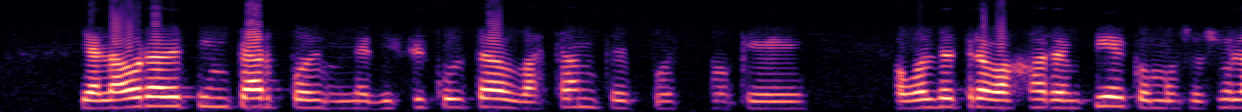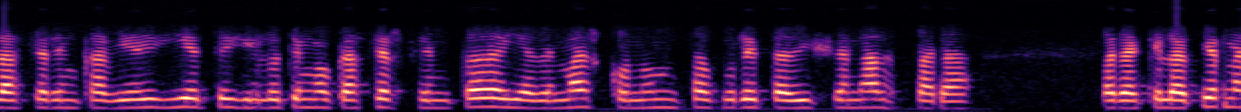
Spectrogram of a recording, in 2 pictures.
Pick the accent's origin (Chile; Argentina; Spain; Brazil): Spain; Barcelona, Catalonia; born there; now in Churriana de la Vega, Spain; Sí, nací en Barcelona, pero me siento granadina completamente.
